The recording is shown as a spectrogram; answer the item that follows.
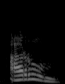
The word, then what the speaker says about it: arum: kata naked itu sama hanya dibacanya Arum Jadi kalau manusia keduanya telanjang namanya arom cerdik namanya Arum lihat ya arom Arum jangan kebalik kalau nasi habis direbus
